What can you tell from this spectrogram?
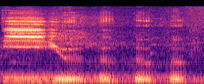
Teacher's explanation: All right, what's happening is your tongue is moving back. Your lips are changing, your lips are becoming rounded and kind of pouting, but also your tongue is moving back.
